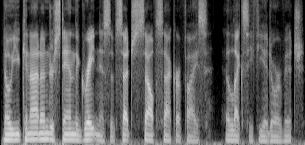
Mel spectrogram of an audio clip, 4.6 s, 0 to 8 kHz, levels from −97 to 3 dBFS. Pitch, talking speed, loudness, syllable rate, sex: 100 Hz, 155 wpm, -19 LUFS, 5.7 syllables/s, male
